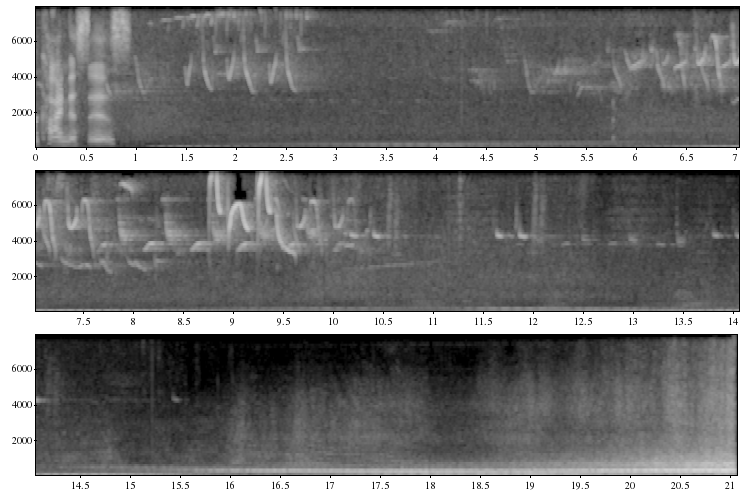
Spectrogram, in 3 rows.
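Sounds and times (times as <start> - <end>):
songbirds chirping: 0.0 - 15.6
low steady hum: 0.0 - 21.0.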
